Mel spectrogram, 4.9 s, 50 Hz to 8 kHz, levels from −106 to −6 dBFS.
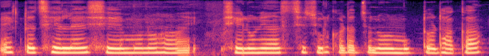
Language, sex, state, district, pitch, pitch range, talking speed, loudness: Bengali, female, Tripura, West Tripura, 235 Hz, 225-240 Hz, 160 wpm, -14 LUFS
